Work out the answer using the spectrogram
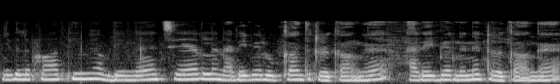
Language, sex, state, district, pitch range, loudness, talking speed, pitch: Tamil, female, Tamil Nadu, Kanyakumari, 200-230 Hz, -13 LUFS, 130 wpm, 220 Hz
